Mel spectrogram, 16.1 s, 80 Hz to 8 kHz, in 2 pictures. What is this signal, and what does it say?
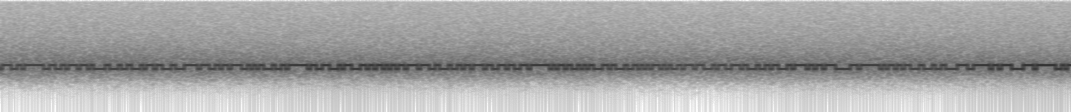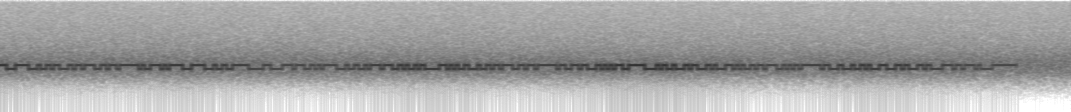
RTTY (45.45 baud, 170 Hz shift), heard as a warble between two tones, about 1360 Hz centre, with radio static, fading and a narrow filter. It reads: … HAMU4 WHNJ7 22FRN YSQHC AK5FA OV9GM A0BXM VTOUX GUDTS 0WAYV AZS4A ZNNO3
